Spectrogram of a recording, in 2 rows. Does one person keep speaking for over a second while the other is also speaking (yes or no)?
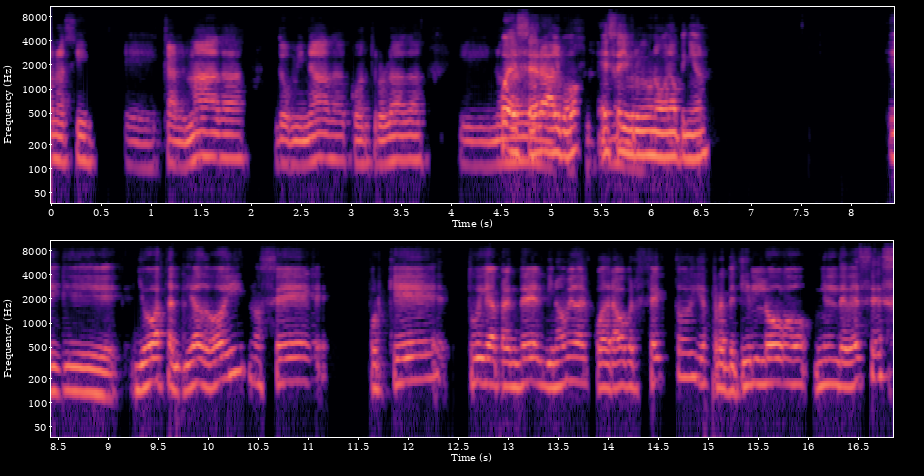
yes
